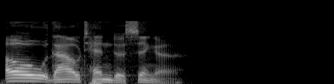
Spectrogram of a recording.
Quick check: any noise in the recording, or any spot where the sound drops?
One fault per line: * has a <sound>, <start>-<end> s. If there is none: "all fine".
all fine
